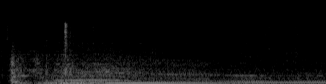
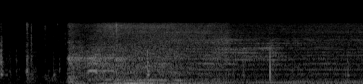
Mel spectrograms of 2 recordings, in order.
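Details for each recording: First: Ford Fiesta after timing chain kit replacement (old chain had broken into pieces, nearly clogging the oil pump, oil light flashing, engine noise): first start catches quickly, settles into smooth even idle with no ticking; healthy. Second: Ford Fiesta Zetec Rocam 1.0 that flashed the oil light and began making engine noise: busy metallic chatter over the idle, then dies; stretched timing chain with missing front guide found, chain kit to be replaced.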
